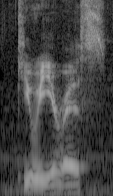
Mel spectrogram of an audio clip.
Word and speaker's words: cuirass: I now know how to pronounce cuirass. Assuming I always used to pronounce it like curious. Cuirass.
